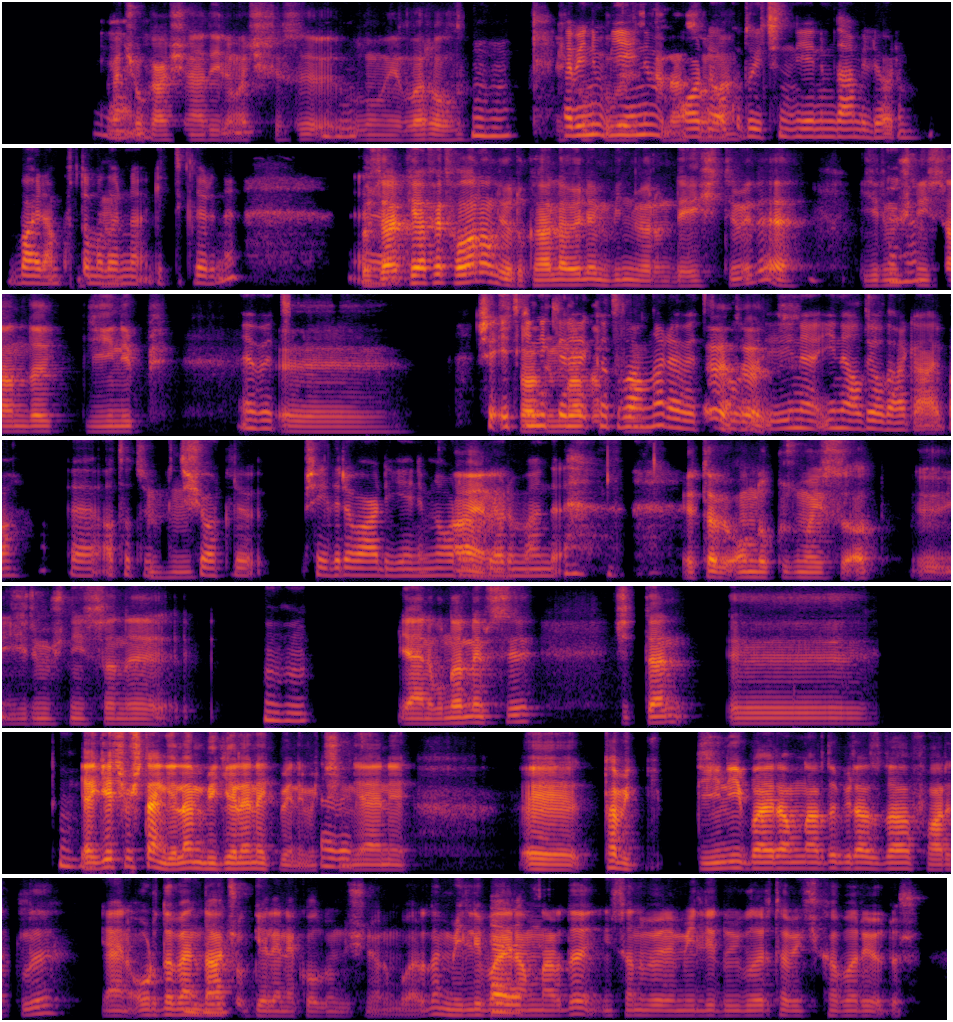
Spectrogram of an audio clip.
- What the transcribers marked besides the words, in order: other background noise; laughing while speaking: "oldu"; tapping; chuckle
- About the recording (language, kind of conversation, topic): Turkish, unstructured, Bayram kutlamaları neden bu kadar önemli?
